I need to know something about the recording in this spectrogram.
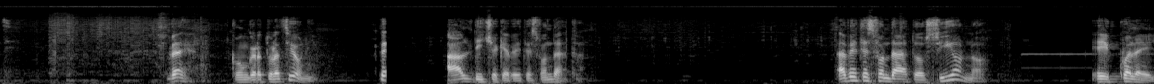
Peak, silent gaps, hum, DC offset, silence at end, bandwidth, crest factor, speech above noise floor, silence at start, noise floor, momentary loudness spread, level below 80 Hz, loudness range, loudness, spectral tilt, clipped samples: -4 dBFS; none; none; under 0.1%; 0 s; 16.5 kHz; 20 dB; 38 dB; 0.05 s; -59 dBFS; 20 LU; -62 dBFS; 6 LU; -21 LUFS; -3 dB/octave; under 0.1%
